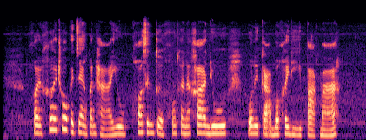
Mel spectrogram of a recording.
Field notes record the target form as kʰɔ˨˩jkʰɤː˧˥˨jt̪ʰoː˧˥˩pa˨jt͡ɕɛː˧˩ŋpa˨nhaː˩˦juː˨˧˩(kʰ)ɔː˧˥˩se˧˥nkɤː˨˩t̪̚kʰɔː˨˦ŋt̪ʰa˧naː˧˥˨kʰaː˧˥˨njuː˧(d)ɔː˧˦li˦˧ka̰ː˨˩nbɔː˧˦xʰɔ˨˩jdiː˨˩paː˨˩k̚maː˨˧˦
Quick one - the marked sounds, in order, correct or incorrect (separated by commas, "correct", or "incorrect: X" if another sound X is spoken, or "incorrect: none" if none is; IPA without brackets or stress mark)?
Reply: correct, incorrect: b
